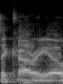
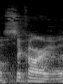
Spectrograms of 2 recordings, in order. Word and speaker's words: Sicario: good oh he says it's pronounced sicario sicario there you go that's how it's pronounced anything else that was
